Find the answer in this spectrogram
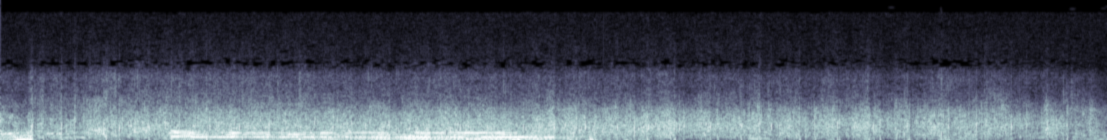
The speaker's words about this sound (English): We'll judge this one on the volume of applause, having heard the volume of that applause.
